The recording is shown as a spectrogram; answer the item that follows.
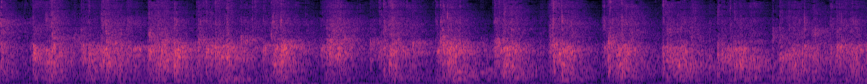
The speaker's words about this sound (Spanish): Pero bueno, un aplauso para todos ustedes.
